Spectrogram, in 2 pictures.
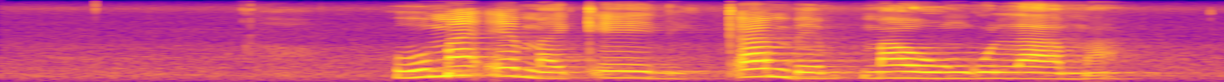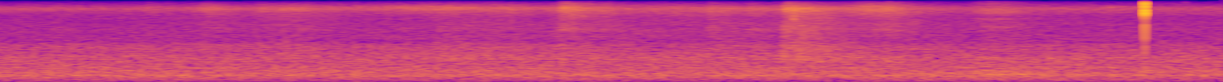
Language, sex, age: Tsonga, female, 19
